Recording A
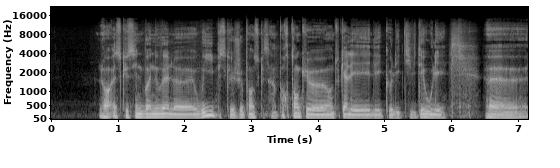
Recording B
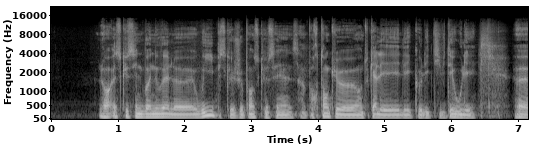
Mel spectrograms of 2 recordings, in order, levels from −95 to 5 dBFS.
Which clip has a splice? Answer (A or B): A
